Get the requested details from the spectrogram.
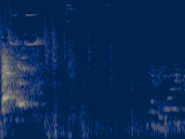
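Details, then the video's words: Siberian Husky puppy, female, waiting to eat, giving a short high yelping call in the first half second, followed by quieter faint sounds and a woman's voice nearby. "siberian husky puppy waiting to eat"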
